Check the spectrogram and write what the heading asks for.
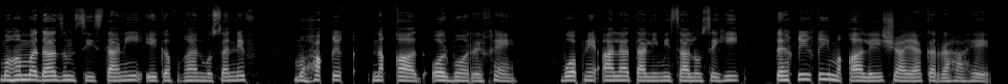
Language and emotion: Urdu, neutral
